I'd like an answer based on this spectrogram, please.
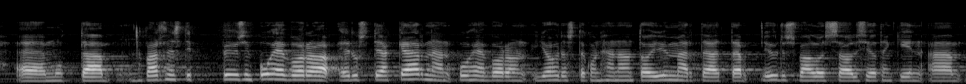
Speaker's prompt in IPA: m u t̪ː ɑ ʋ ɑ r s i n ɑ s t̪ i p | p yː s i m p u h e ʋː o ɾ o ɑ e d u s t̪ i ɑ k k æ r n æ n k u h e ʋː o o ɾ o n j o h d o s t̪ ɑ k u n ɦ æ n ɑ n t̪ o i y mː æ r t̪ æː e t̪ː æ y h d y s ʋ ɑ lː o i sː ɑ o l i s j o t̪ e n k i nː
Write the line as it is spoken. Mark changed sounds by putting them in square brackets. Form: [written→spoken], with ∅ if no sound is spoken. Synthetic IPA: m u t̪ː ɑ ʋ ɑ r s i n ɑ s t̪ i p | p yː s i m p u h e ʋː o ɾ o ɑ e d u s t̪ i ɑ k k æ r n æ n [k→p] u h e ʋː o o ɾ o n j o h d o s t̪ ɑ k u n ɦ æ n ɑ n t̪ o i y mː æ r t̪ æː e t̪ː æ y h d y s ʋ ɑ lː o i sː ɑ o l i s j o t̪ e [n→ŋ] k i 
